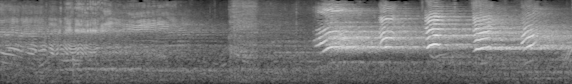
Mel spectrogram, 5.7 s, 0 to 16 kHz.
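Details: Beluga during a public training session at the Port of Nagoya Public Aquarium, 18 July 2016, 13:30 show. Thin high whistles at first, then bright upward-sweeping chirps repeated about twice a second, over indoor hall ambience with faint voices and music.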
